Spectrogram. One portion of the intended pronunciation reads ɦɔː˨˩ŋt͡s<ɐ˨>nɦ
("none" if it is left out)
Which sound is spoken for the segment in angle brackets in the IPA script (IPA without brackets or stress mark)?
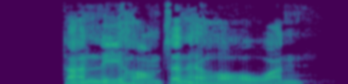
ɐ˥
